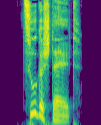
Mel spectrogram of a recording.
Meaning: past participle of zustellen
- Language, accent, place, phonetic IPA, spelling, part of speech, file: German, Germany, Berlin, [ˈt͡suːɡəˌʃtɛlt], zugestellt, verb, De-zugestellt.ogg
